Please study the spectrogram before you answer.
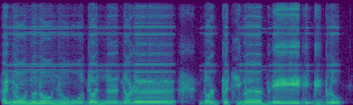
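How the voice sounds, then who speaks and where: A man's voice: fairly high pitch, unhurried, mellow, dry recording, rough recording. A man explaining as a private seller on the phone, hesitant, wordy and polite. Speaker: private seller of a used van. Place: at home, on the phone. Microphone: telephone.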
